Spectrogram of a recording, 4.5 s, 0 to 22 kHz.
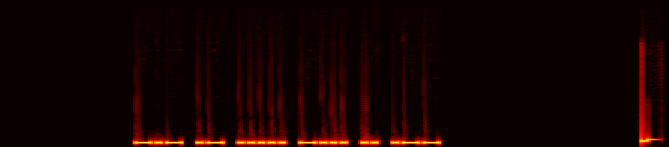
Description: Morse code, heard as a keyed tone, about 36 wpm, 700 Hz. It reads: KA5BIW
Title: USA Call Signs - 6 Characters - 2x Character Spacing - 35wpm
